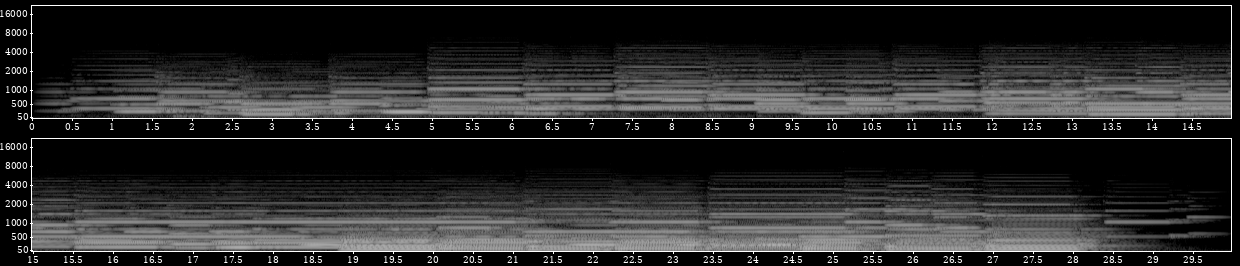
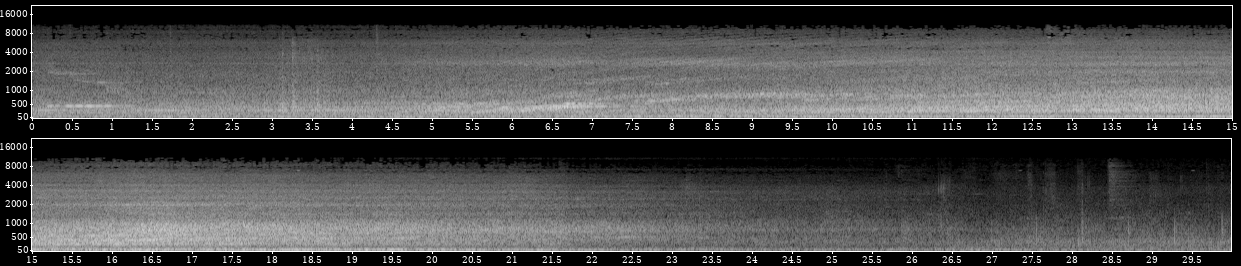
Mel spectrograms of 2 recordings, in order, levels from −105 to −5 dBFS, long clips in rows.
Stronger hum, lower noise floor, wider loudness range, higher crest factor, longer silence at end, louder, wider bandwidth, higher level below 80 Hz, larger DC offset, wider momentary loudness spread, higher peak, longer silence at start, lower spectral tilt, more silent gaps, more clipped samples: neither; first, -71 dBFS vs -53 dBFS; second, 7 LU vs 24 LU; about the same, 16 dB vs 18 dB; first, 0.35 s vs 0 s; second, -45 LUFS vs -33 LUFS; second, 6.4 kHz vs 11 kHz; second, -56 dBFS vs -44 dBFS; neither; second, 9 LU vs 24 LU; second, -30 dBFS vs -14 dBFS; first, 0.25 s vs 0 s; first, -8.5 dB/octave vs -6 dB/octave; neither; neither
